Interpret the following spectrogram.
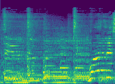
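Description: Live jazz combo of electric guitar, piano, double bass and drums playing a swinging tune, with a singer's voice on top that slides upward near the end.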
